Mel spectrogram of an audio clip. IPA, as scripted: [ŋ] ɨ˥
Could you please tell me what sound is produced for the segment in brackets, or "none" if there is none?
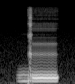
ɡ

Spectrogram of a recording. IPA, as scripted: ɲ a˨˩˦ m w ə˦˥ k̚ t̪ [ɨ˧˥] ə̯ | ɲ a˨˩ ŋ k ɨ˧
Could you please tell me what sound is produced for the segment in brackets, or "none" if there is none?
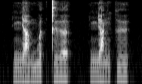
ɨ˧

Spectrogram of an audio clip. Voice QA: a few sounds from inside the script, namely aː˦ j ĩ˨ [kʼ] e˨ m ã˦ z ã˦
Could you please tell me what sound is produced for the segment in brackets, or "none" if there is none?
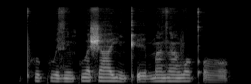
kʼ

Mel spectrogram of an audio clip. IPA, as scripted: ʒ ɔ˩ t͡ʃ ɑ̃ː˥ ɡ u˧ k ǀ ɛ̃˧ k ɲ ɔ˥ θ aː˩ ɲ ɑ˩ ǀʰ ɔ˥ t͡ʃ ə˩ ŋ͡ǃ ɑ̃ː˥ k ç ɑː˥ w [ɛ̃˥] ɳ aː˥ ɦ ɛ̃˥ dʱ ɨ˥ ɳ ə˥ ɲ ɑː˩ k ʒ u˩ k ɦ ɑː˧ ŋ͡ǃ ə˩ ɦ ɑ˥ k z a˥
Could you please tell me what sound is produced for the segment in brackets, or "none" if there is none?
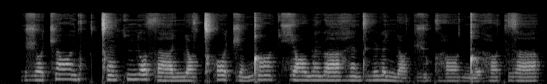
ɛ̃˥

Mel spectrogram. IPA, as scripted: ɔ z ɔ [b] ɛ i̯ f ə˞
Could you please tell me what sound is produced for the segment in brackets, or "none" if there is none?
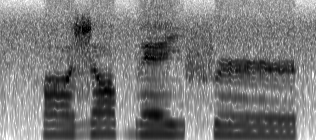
b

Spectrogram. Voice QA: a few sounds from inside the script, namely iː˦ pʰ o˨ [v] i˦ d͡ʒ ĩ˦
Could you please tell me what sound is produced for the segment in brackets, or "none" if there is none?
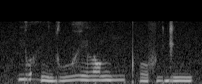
f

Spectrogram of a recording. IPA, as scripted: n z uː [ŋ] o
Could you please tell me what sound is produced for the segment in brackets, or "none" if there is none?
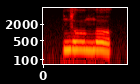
ŋ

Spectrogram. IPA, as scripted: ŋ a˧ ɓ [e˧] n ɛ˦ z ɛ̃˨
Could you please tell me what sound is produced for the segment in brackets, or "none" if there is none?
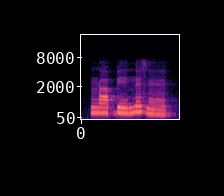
e˧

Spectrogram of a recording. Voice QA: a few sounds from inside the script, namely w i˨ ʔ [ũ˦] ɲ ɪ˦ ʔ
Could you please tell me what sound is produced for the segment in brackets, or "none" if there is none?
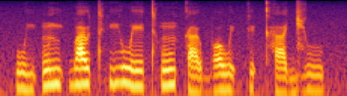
ũ˦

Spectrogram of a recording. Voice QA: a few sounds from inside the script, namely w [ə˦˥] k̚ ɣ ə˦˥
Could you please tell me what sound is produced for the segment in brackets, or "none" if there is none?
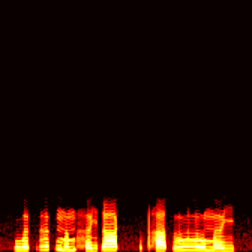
ə˨˩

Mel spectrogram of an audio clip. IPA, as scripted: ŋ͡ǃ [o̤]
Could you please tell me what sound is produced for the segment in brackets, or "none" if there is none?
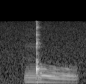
o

